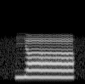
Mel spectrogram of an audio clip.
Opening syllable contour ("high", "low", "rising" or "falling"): high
